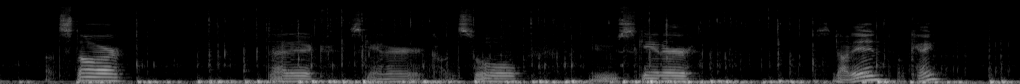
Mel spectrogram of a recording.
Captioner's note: typing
